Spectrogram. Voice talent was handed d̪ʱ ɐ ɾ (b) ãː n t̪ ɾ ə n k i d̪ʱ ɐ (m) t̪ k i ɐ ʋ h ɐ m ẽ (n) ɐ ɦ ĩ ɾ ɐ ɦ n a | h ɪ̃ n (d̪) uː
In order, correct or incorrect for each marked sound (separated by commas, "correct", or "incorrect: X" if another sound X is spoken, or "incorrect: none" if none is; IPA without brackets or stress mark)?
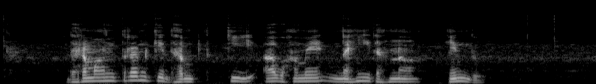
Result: incorrect: m, correct, correct, correct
